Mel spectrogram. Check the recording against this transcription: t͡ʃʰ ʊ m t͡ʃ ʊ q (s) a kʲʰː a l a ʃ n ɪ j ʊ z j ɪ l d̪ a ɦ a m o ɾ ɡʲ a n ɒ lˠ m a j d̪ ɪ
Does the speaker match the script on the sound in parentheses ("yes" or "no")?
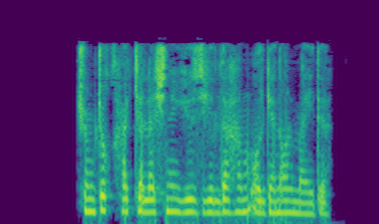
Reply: no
